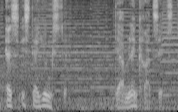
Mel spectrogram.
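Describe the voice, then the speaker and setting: A man with a lowish, gravelly voice speaks a little slowly as a detached narrator reading a film screenplay for a radio drama. His short, observational present-tense sentences feel detached and suspenseful, with music playing beneath.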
